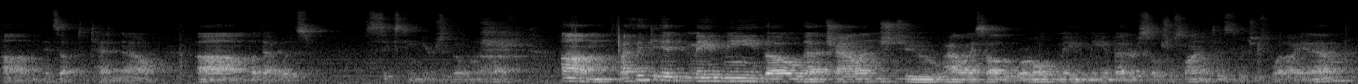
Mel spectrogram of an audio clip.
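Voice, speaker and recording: A middle-aged man speaking as a panelist, reflective and halting with many fillers. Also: medium pitch. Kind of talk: panel talk to a live audience. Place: large room at a live event. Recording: echoey hall, speaking from far off, noisy.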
